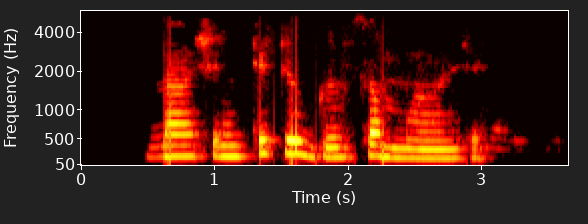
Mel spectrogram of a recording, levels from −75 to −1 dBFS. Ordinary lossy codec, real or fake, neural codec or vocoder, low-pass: Opus, 24 kbps; real; none; 5.4 kHz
